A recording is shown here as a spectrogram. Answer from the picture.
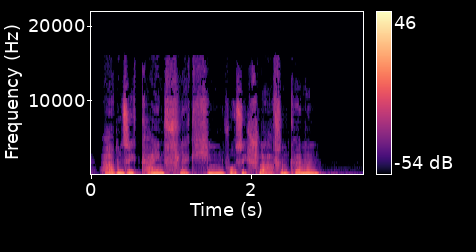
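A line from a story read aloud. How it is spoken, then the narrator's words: Soft voice. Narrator (German): sagte leise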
